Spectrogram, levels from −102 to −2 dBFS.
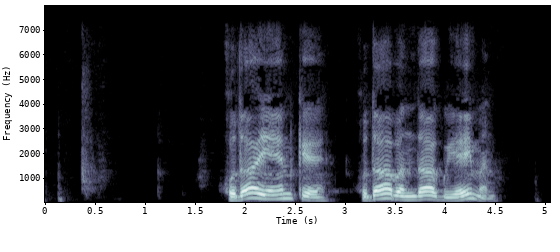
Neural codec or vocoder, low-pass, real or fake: none; 7.2 kHz; real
